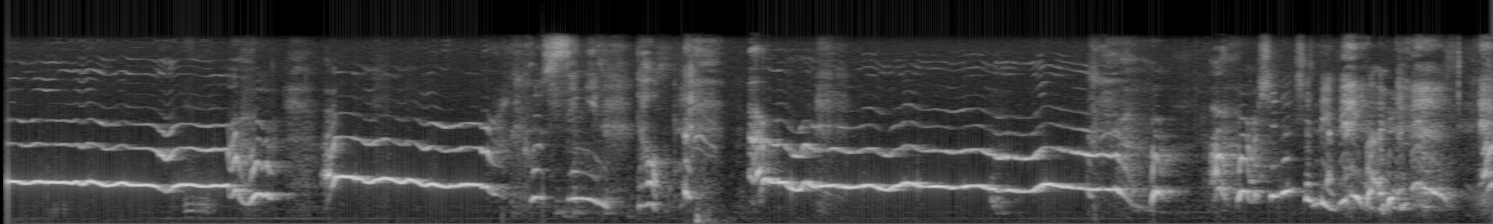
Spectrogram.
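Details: Dog said to sing, howling indoors in long, steady, tonal wails that hold level then dip, three drawn-out howls broken by rougher yelping bursts, in a small room.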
